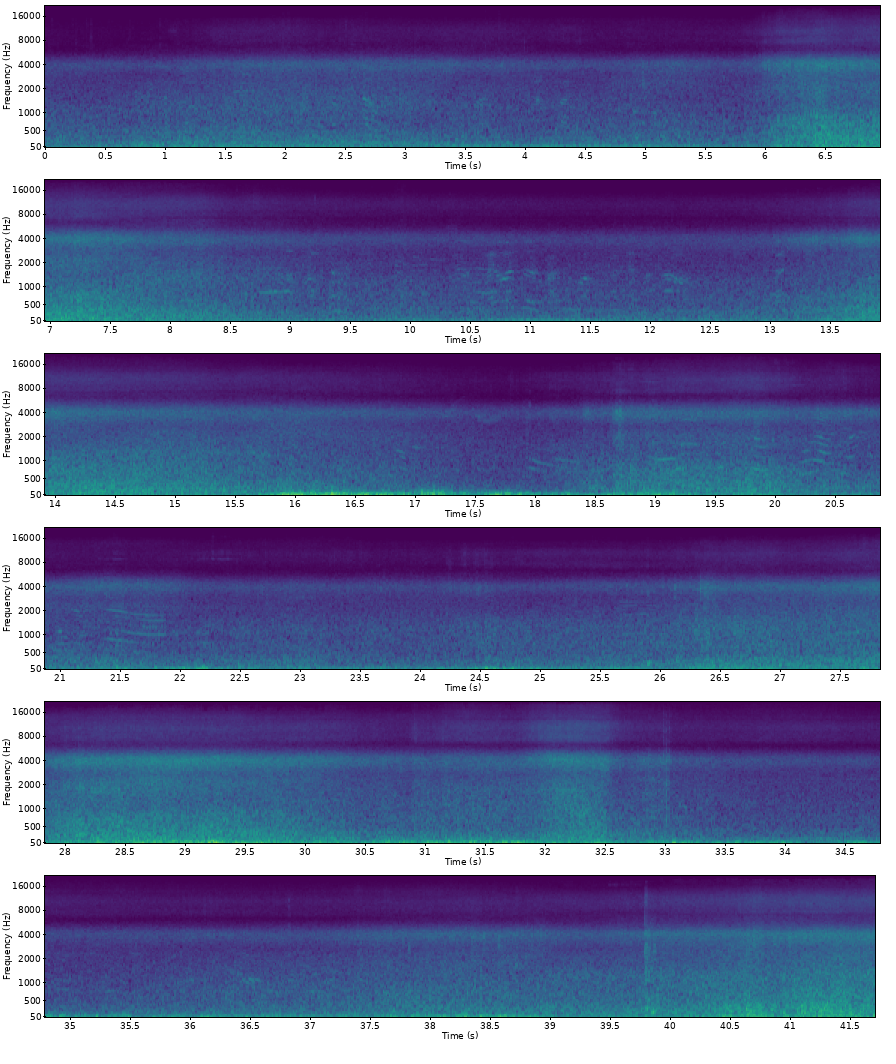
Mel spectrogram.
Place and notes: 午沙港, Beigan Township - Small port
Small port, Small village, Sound of the waves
